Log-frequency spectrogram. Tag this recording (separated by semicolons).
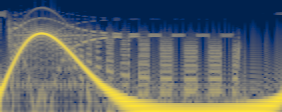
abstract; analog; analogue; beep; bleep; cartoon; comedy; electro; electronic; filter; fun; funny; fx; game; happy-new-ears; lol; moog; ridicule; sonokids-omni; sound-effect; soundesign; sweep; synth; synthesizer; toy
